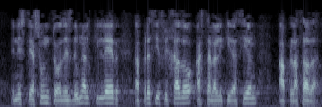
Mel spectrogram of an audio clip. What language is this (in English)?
Spanish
